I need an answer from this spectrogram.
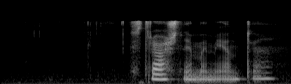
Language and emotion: Russian, sad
